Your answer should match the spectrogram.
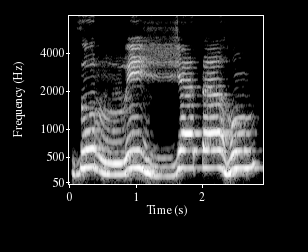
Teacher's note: یہ پڑھا جائے گا ذُرِّيَّتَهُمْ، یا پر بھی سختی اور را پر بھی سختی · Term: مشدد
